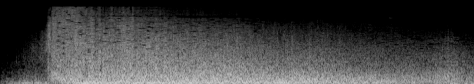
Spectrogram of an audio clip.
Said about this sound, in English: Gaza pounded again by Israeli airstrikes.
